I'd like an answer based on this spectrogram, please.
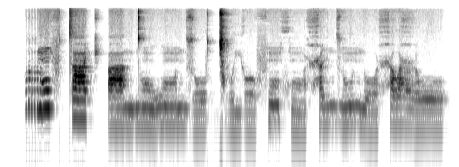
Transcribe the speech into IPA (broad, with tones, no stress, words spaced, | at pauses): rõ˦f ta˦t͡ʃʼa˨ndõ˨ wõ˨ nzo˨ɡ͡ǀo˨jɤ˨ fõ˦xõ˨ħi˦nzũ˦ no˨ ħɤ˦ʕo˦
